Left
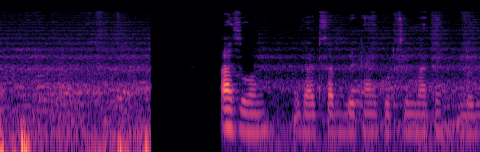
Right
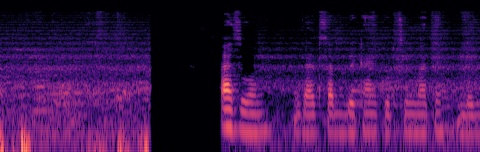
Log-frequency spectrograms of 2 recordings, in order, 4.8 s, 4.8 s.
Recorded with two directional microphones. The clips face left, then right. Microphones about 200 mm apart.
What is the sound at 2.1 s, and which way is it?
Speech, 10° right (ahead or behind).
